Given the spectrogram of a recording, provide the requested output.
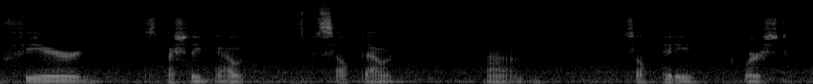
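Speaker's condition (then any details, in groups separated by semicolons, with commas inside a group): No condition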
